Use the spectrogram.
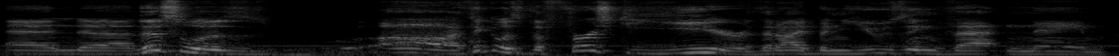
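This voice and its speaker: Higher-voiced man telling a casual story. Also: lively intonation, a little slow, fairly bright tone, a little hiss or hum. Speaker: host and storyteller. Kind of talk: casual first-person storytelling to viewers.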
